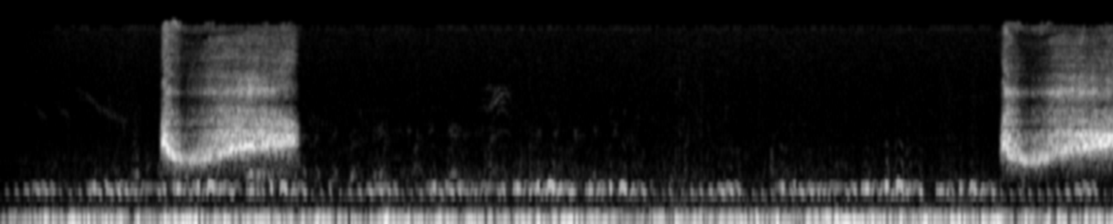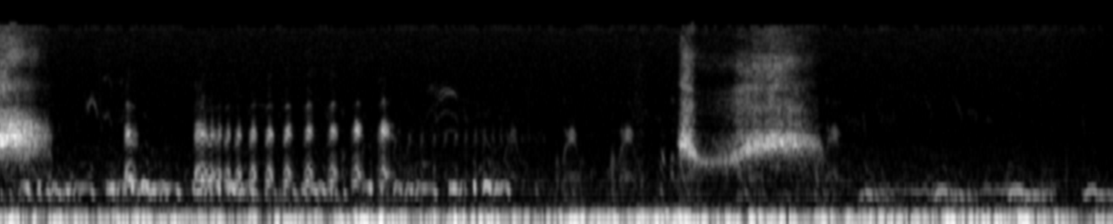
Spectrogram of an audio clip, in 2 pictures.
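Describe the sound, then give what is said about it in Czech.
Black grouse cocks lekking at their lek site: a continuous low, dovelike bubbling chorus, broken three times by loud hissing sneeze-like calls, with a brief run of rapid clicks midway, outdoors. “k bližšímu studiu zvuků, které tetřívci při toku vydávají”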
